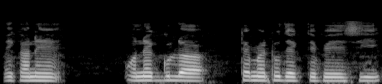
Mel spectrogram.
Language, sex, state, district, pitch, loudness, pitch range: Bengali, male, Assam, Hailakandi, 180 Hz, -17 LUFS, 170-185 Hz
